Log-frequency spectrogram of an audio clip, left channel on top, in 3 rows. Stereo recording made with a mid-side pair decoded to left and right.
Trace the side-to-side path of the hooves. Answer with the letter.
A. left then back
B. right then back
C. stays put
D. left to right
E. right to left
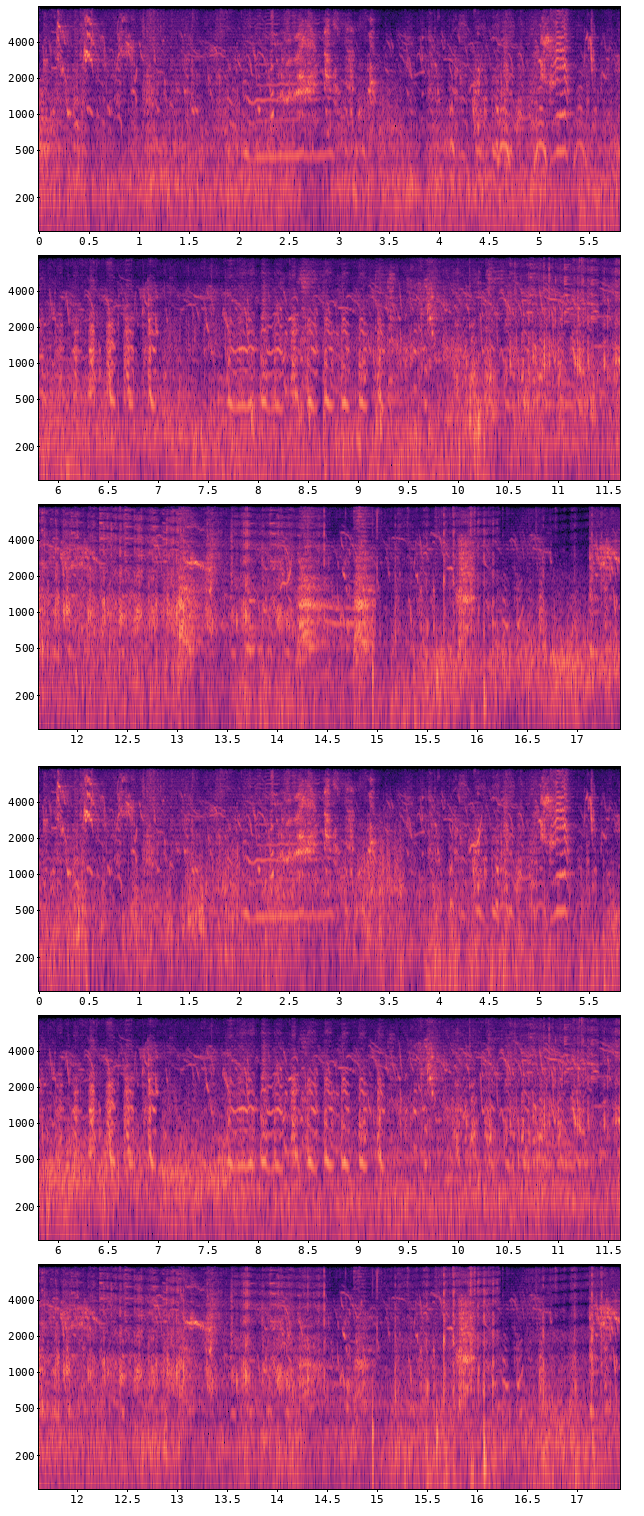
D.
